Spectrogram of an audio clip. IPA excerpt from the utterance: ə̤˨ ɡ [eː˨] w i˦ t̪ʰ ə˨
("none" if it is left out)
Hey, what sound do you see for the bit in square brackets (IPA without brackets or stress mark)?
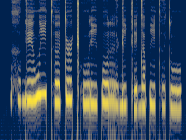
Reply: eː˨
